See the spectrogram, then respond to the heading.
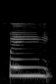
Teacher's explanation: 또 옆에 보시면은 퍼이로 읽어야 될 것 같아요. 원래대로 배운 대로 읽자면은 퍼이지만 네, 에로 소리가 바뀌어서 페이 이렇게 소리가 나는 겁니다.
